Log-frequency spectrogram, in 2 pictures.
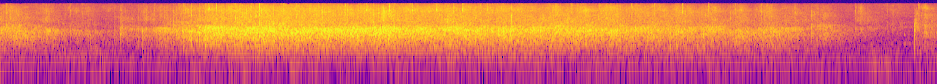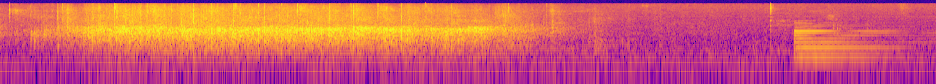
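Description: Audience applause in two waves, the second swelling as the conductor bows, dying away before a single piano note is struck near the end and left to ring.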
